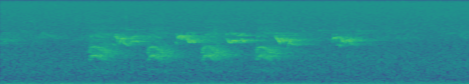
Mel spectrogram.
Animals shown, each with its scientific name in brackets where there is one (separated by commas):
American Robin (Turdus migratorius), American Crow (Corvus brachyrhynchos)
